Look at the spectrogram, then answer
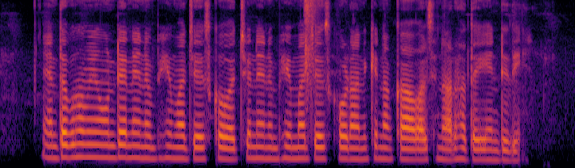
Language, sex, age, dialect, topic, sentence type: Telugu, female, 31-35, Telangana, agriculture, question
